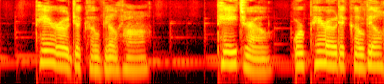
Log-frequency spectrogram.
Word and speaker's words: Pêro da Covilhã: pero de Koval ha Pedro or pero de Koval ha or Portuguese pronunciation circa 1400 60 after 1526 sometimes written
